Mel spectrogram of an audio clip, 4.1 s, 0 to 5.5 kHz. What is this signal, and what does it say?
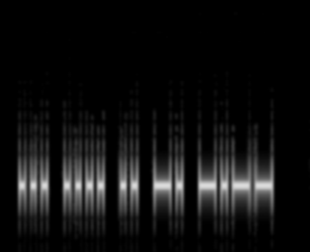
Morse code, heard as a keyed tone, about 16 wpm, 700 Hz. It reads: SHINY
